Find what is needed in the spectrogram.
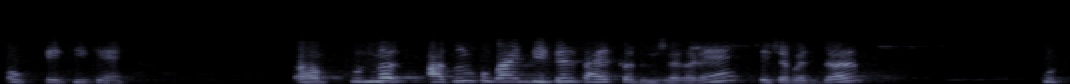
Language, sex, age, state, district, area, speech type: Marathi, female, 18-30, Maharashtra, Sindhudurg, rural, conversation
